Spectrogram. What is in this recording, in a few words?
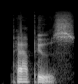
"papoose", American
